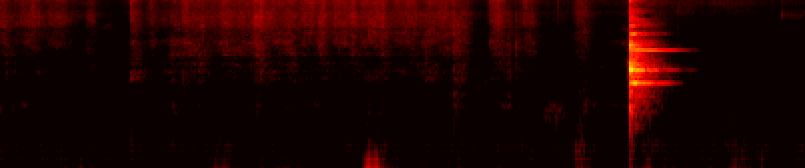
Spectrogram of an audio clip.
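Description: Shaving brush being worked in the soap, a faint rubbing and rustling, then a single sharp clink with a brief ring about three quarters through, a hard object knocking against the soap container.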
